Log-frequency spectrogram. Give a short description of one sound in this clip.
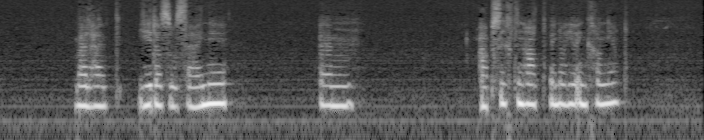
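A young girl answers quietly in short phrases over an online call.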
